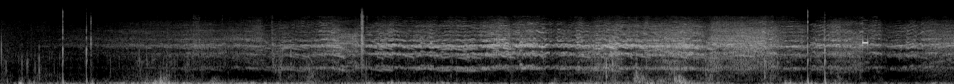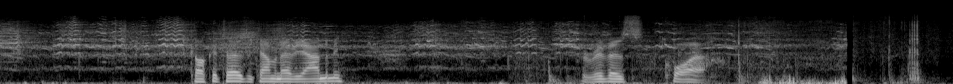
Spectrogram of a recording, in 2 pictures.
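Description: A flock of birds screeches in the distance.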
